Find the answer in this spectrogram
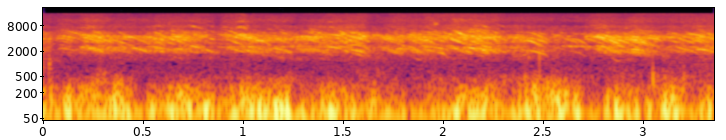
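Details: Cliff swallows at a busy breeding colony on the UC Merced Vernal Pool and Grasslands Reserve, 16 April 2021. A dense, continuous chatter of high squeaky, slurred notes overlaps throughout, over a rough low rumble of wind.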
